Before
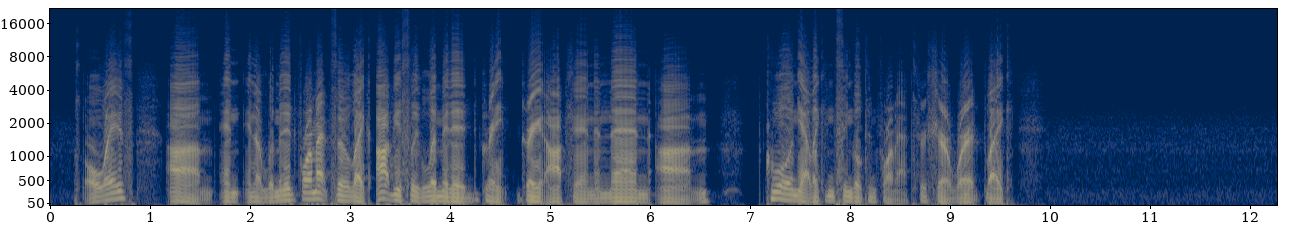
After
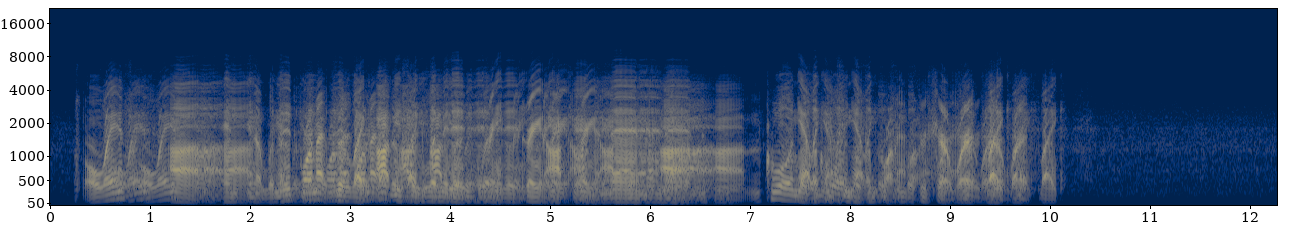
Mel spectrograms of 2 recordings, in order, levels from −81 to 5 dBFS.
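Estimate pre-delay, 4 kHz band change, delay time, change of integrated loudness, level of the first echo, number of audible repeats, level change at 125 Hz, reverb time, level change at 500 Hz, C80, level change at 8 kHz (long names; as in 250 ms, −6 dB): no reverb audible, −2.0 dB, 237 ms, −2.0 dB, −8.0 dB, 3, −20.5 dB, no reverb audible, −1.0 dB, no reverb audible, below −10 dB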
